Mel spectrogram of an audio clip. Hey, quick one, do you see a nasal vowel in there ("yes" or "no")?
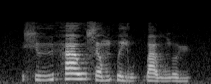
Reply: no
